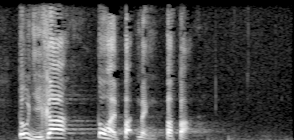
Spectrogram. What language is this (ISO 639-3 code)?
yue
